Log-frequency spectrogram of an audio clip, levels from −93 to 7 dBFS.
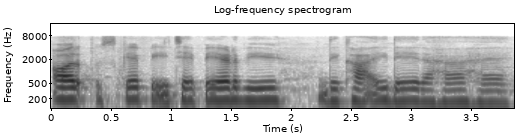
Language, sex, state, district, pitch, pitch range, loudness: Hindi, female, Jharkhand, Palamu, 180 Hz, 170-185 Hz, -21 LUFS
